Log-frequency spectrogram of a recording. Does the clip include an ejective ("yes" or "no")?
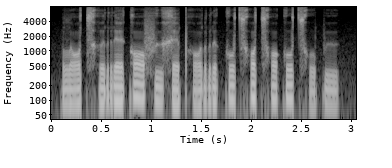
no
